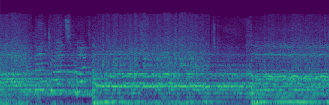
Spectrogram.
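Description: Choir singing a hymn a cappella, in long held chords that change a little past one second and again past three seconds.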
